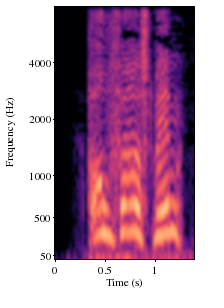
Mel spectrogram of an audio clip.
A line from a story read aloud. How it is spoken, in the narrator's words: Riggs was yelling by the entrance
